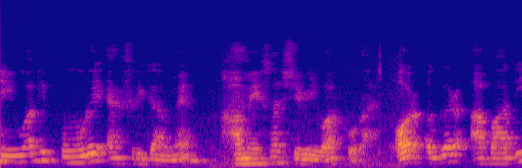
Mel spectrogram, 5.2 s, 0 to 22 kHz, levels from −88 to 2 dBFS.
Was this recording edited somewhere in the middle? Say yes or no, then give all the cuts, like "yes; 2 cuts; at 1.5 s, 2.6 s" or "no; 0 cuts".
no; 0 cuts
